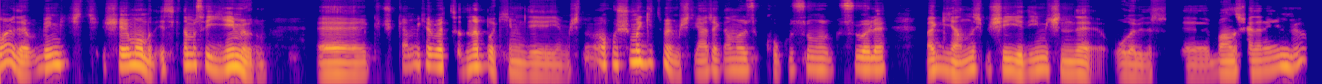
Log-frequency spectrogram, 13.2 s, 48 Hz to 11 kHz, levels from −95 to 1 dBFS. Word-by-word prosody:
var 190 +4 +3
ya, 105 - 0
benim 160 +4 +4
hiç 185 +2 -11
şeyim 160 +1 +4
olmadı. 160 -4 +5
Eskiden 165 +6 -3
mesela, 170 -4 0
yiyemiyordum. 120 - +5 0.5
Eee, 95 0 +3
küçükken 150 +3 -12
bir 165 - -5
kere 160 -1 0
böyle 150 0 +6
tadına 155 +3 +1
bakayım 105 -6 -4
diye 95 -1 -4
yemiştim. 85 -2 -10
Ve - - -12
hoşuma 180 +4 +3
gitmemişti, 180 - -3
gerçekten. 120 +3 -5
Böyle, 125 0 -1
s 125 - -8
kokusu, 120 +6 -9
mokusu, 130 +1 -2
böyle, 130 0 +3 0.4
belki 125 +2 0
yanlış 115 +5 -1
bir - - -16
şey 125 -1 +2
yediğim 115 +4 0
için 105 -5 -1
de 100 -2 0 0.2
o - - -11
olabilir. 85 -2 -8 0.2
Eee, 80 -1 -9
bazı 105 +2 -2
şeyler 115 0 -4
yenmiyor 155 - -2
125 Hz, 180 wpm, -30 LUFS, 100-155 Hz, 0.5 s, böyle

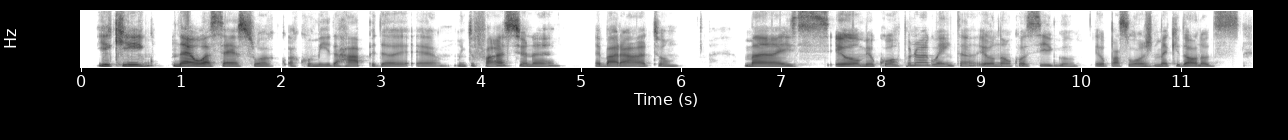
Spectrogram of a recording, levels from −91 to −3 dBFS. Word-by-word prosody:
e 195 - +3
aqui, 220 +1 +6 0.3
né, 205 +1 +9
o 205 - +7
acesso 180 -1 +3
a 165 -1 -6 0.2
a - - -10
comida 165 -1 -9
rápida 160 0 -4
é 160 +1 -5
é 155 0 -8 0.2
muito 175 -1 -9
fácil, 200 +3 +3
né, 195 +1 -4 0.4
é 175 - -5
barato, 175 +4 -1 0.8
mas 175 -1 +1
eu 200 +2 +4
meu 200 0 -5
corpo 215 +4 -7
não 235 0 -2
aguenta, 210 -1 -6
eu 185 - -3
não 180 0 -7
consigo, 180 -1 -7 0.2
eu 170 - -8
passo 180 - -3
longe 180 +1 -3
do 205 - -9
McDonald's. 80 - -4
180 Hz, 155 wpm, -25 LUFS, 170-200 Hz, 0.8 s, né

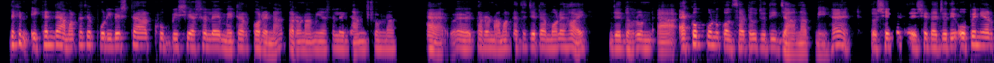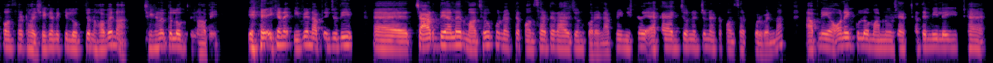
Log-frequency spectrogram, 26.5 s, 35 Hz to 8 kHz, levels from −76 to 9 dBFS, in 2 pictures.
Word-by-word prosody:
দেখেন, 175 - +1
এইখানটায় 170 +2 +2
আমার 140 0 -1
কাছে 165 +1 -1
পরিবেশটা 150 +2 +1 0.3
খুব 150 -1 -3
বেশি 145 +2 -3
আসলে 140 0 0 0.2
ম্যাটার 130 +4 0
করে 130 - +4
না। - - -2 0.2
কারণ 115 +1 0
আমি 115 +2 -4
আসলে 125 +1 -5
গান 110 +2 -2
শোনা 120 -2 -5 0.5
হ্যাঁ, 110 -6 +3 0.2
অ্যা 135 -1 0 0.2
কারণ 130 -1 0
আমার 130 +2 -2
কাছে 140 +1 -5
যেটা 140 0 +3
মনে 140 +1 +1
হয় 145 - +3 0.4
যে 130 - +4
ধরুন, 130 +3 0 0.2
আ - - +3 0.3
একক 180 +5 +5
কোনো 170 -2 +3
কনসার্টেও 135 +1 +2
যদি 140 +1 -2
যান 95 -1 +2
আপনি, 95 -3 -10 0.2
হ্যাঁ? 180 +1 +2 0.3
তো - - +1
সেক্ষেত্রে 475 0 +1
সেটা 140 - +3
যদি 145 +1 +3
ওপেন 170 +3 +3
এয়ার 155 -2 +3
কনসার্ট 135 0 -2
হয়, - - +1
সেখানে 135 +2 -1
কি 145 - -4
লোকজন 125 +4 -1
হবে 120 +7 +4
না? - - 0 0.3
সেখানে 135 +4 -1
তো - - +4
লোকজন 140 -1 -3
হবেই। 95 - -5 0.5
এ - - +7 0.2
এখানে 175 0 +3 0.2
ইভেন 175 +6 +1
আপনি - - -4
যদি 155 +2 0 0.4
অ্যা 130 - +2 0.5
চার 150 +2 +9
দেয়ালের 170 0 +6
মাঝেও 115 +8 +1
কোন 160 -3 -5
একটা 125 - -5
কনসার্টের 130 +3 -2
আয়োজন 120 +1 -3
করেন, 90 - -3
আপনি 140 - -9
নিশ্চয়ই 125 +5 -1
একা 145 - -3
১ 130 - -4
জনের 135 -1 -2
জন্য 140 -2 -5
একটা 135 +2 -15
কনসার্ট 115 -2 -7
করবেন 100 - -3
না। 150 - -6 0.4
আপনি 145 +4 -3 0.2
অনেকগুলো 155 -1 +2
মানুষ 130 -1 -4
একসাথে 130 +2 -5
মিলেই 135 -1 0 0.2
হ্যাঁ, 130 -4 -2
140 Hz, 185 wpm, -22 LUFS, 125-150 Hz, 0.5 s, চার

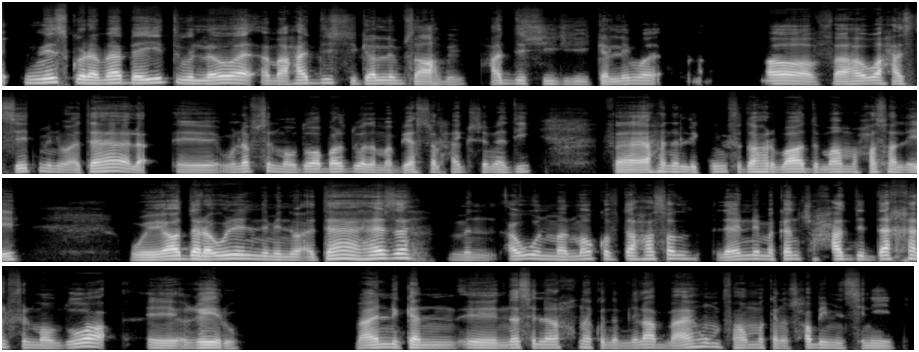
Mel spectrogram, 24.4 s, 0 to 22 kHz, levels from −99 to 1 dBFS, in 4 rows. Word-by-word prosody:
مسكه 170 +1 +4
رماه 155 +2 +7
بعيد، 165 +3 +4
واللي 140 -2 +2
هو 160 -1 +7
ما 120 -1 0
حدّش 150 +2 -2
يكلّم 140 +2 -1
صاحبي، 110 -4 -1
ما 110 - -17
حدّش 140 -1 -6
ييجي 120 -2 -10
يكلّمه 130 +5 -4 0.7
آه 135 -4 +5
فهو 125 +6 +2
حسّيت 140 +3 -5
من 140 -4 -8
وقتها 135 +8 0
لأ، - - -3 0.2
ونفْس 115 +8 -5
الموضوع 130 -2 -2
برضه 130 +1 -1
لمّا 105 -2 -5
بيحصل 115 +4 -5
حاجة 120 -1 -9
شبه 120 0 -7
دي، 130 +5 -12 0.5
فإحنا 115 +5 0
الاتنين 125 +2 -7
في 125 - -13
ضهر 125 0 +1
بعض 125 +1 +3
مهما 120 0 -3
حصل 120 -1 -4
إيه، 130 +5 -2 0.7
وأقدر 145 +7 +6
أقول 160 +5 +5
إن 175 -2 +2
من 130 -1 -3
وقتها 160 +8 +2
هذا، 185 +4 +3
من 115 -2 -13
أول 165 +3 +1
ما 140 -2 -1
الموقف 160 +4 -3
ده 160 - +3
حصل، 165 +1 -2
لإن 150 +7 -1
ما 150 - -4
كانش 165 +2 -3
حد 155 0 +1
اتدخّل 165 +2 +2
في - - -17
الموضوع، 135 +8 +1 0.3
آآ، 115 -2 -2
غيره، 125 -4 0 0.8
مع 125 +3 +2
إن 145 +1 -1
كان 125 -2 -1
الناس 130 +1 -3
اللي 135 -2 -2
إحنا 140 +1 -8
كنّا 130 -3 -8
بنلعب 130 +3 -3
معاهم 160 +8 -3
فهم 125 0 -7
كانوا 120 -4 -9
صحابي 135 -1 -4
من 120 -2 -10
سنين، 110 -2 -10
135 Hz, 170 wpm, -23 LUFS, 120-155 Hz, 0.8 s, رماه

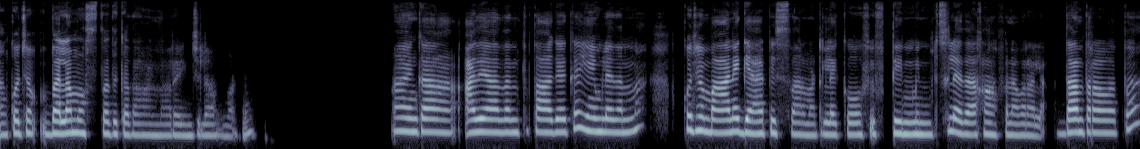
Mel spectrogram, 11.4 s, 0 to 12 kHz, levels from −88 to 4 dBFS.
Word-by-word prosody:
కొంచెం 260 0 0 0.2
బలం 260 +1 +5
వస్తది 245 -1 -4
కదా! 230 0 -4
అన్న 220 0 -8
రేంజ్‌లో 220 +1 -7
అన్నమాట. 220 +1 -15 1.5
ఆ! 295 - -2
ఇంకా, 285 0 +3 0.4
అది 280 +1 +6
అదంతా 275 +1 -1
తాగాక 275 +2 +2 0.2
ఏం 290 - +2
లేదన్నా, 275 +4 -1 0.4
కొంచెం 310 -2 +3
బానే 270 +1 +5
గ్యాప్ 255 0 +1
ఇస్తా 250 0 -7
అన్నమాట. 225 0 -6
లైక్, 230 0 -5 0.2
15 245 0 -1
మినిట్స్ 235 +3 -4
లేదా 245 -4 +2
హాఫ్ 235 -2 -3
అన్ 230 - -4
అవర్ 225 0 -5
అలా. 200 - -10 0.2
దాని 275 0 +6
తర్వాత, 265 +1 -1
255 Hz, 155 wpm, -29 LUFS, 230-275 Hz, 1.5 s, అది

